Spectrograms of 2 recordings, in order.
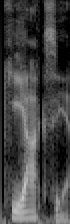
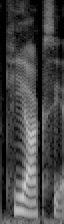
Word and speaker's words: Kioxia: I always struggle to pronounce that. Kioia. Kioxia.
